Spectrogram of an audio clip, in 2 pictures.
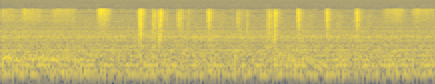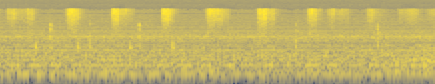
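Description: Footsteps thud steadily across grass and dirt.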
